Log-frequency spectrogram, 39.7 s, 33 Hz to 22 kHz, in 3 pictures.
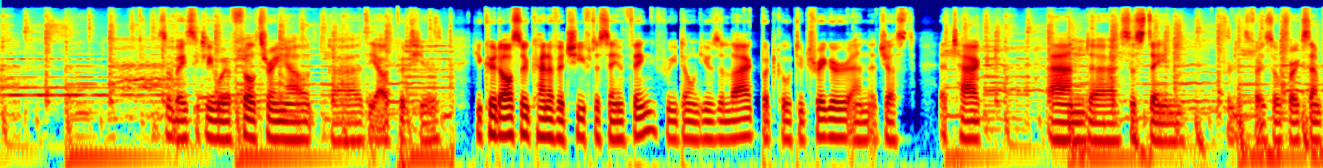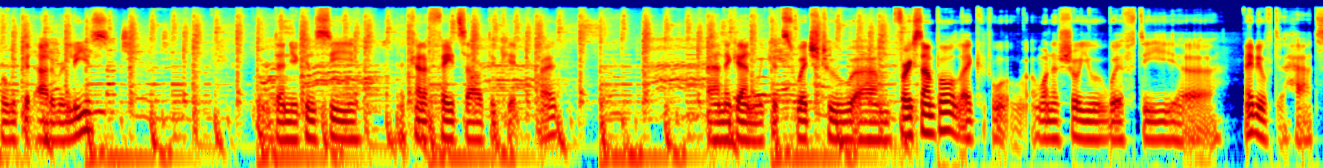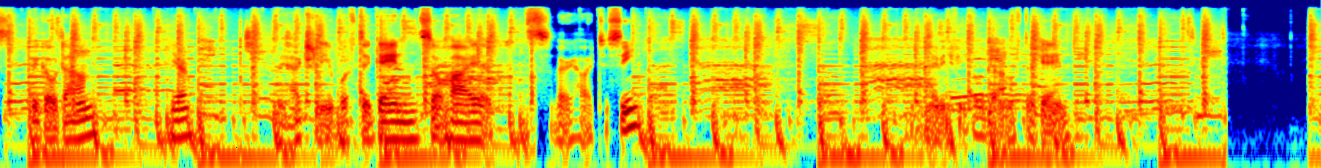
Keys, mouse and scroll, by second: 0.4 click, 4.3 space, 11.0 click, 13.8 middle click, 15.3 click, 16.4 middle click, 16.8 click, 18.5 click, 19.1-20.4 middle drag, 20.4 click, 21.5 click, 21.8 click, 21.9-26.6 middle drag, 22.2 space, 26.6-28.7 drag, 28.4-29.2 typing, 29.0 click, 30.5 click, 31.6 space, 38.4 click, 38.5 space, 39.3 middle click.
